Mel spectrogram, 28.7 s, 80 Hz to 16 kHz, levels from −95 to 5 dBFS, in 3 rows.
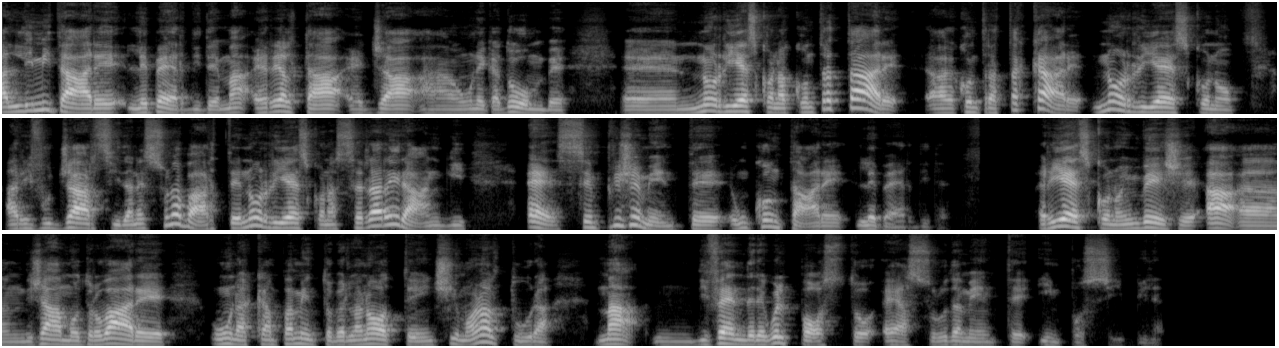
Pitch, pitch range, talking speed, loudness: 140 Hz, 125-170 Hz, 125 wpm, -27 LUFS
